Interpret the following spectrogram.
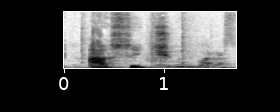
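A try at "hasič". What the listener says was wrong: Там же первое не А.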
